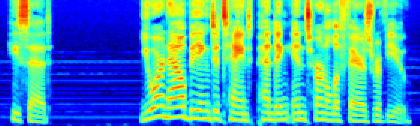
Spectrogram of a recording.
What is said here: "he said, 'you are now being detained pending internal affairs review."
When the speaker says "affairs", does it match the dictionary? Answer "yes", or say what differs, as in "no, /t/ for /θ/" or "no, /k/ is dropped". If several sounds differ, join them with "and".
yes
